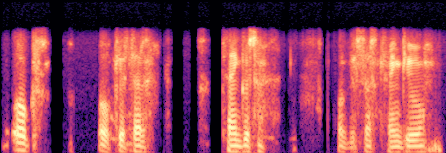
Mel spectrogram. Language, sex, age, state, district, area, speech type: Urdu, male, 18-30, Uttar Pradesh, Saharanpur, urban, conversation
